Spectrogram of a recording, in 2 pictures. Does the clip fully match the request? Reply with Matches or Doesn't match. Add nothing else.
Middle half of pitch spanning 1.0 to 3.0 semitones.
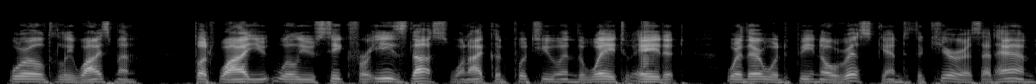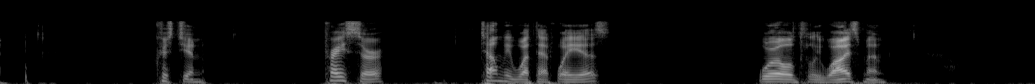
Matches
